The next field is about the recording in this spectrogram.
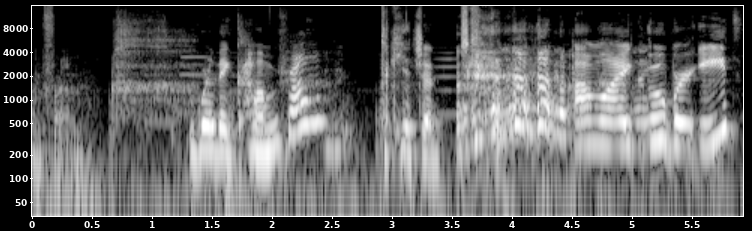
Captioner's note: sighs; laughs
